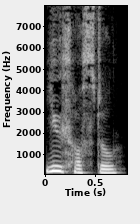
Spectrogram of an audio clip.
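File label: "youth hostel", British English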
